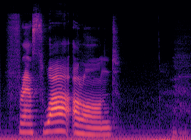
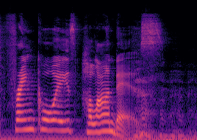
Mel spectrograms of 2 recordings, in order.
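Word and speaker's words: François Hollande: his name is pronounced franois aland I thought that man's name was Francoise HZ why on Earth would they have so many of those letters if I'm not supposed to say them no just so so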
